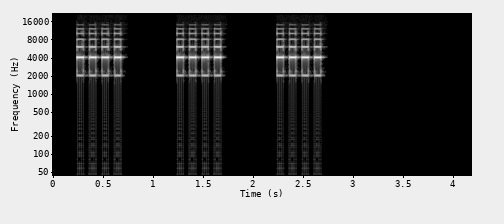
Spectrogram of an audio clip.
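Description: Electronic beeping sound effect, like a digital alarm clock: three bursts of four quick high-pitched beeps, one burst each second, then silence.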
